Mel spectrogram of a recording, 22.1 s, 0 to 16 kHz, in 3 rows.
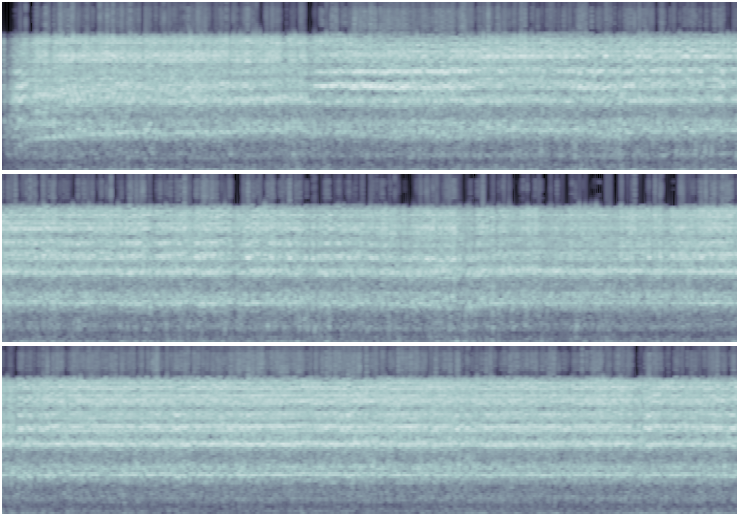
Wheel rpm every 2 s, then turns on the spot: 140, 210, 220, 230, 230, 230, 230, 230, 230, 230, 240.
none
